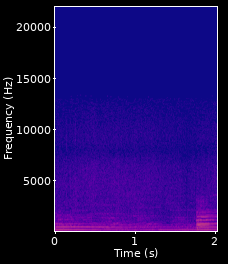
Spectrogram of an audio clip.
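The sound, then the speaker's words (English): An ancient clock in a jailhouse strikes 10 with deep, ringing bell tones, one long resonant chime fading before a second strike rings out, its humming overtones lingering. No voices are heard. “While Lance Arnold and his men rode with Mary toward the abandoned mine that was the gang's hideout, the Lone Ranger and Tonto sat in the jailhouse and listened to the ancient clock strike 10.”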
